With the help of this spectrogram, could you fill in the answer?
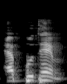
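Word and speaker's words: apothegm: एक होता है एपोथेम एपोथेम एपोथे इसमें जी को थोड़ा साइलेंट कर लेना एपोथेम एक होता है डिक्टम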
